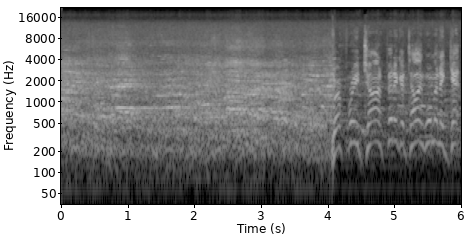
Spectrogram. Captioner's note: crowd chatter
